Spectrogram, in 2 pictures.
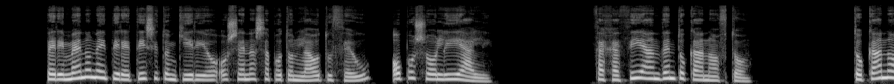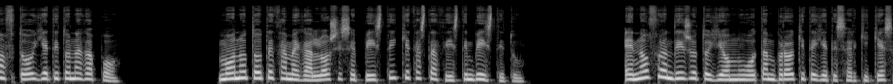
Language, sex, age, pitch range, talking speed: Greek, female, 20-39, 205-255 Hz, 170 wpm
